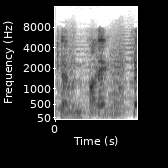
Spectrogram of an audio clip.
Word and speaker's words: Feige: Kevin Feige.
